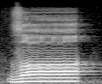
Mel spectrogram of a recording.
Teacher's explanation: জিহ্বার আগা, সামনের উপরের 2 দাঁতের আগার সঙ্গে লাগিয়ে উচ্চারিত।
